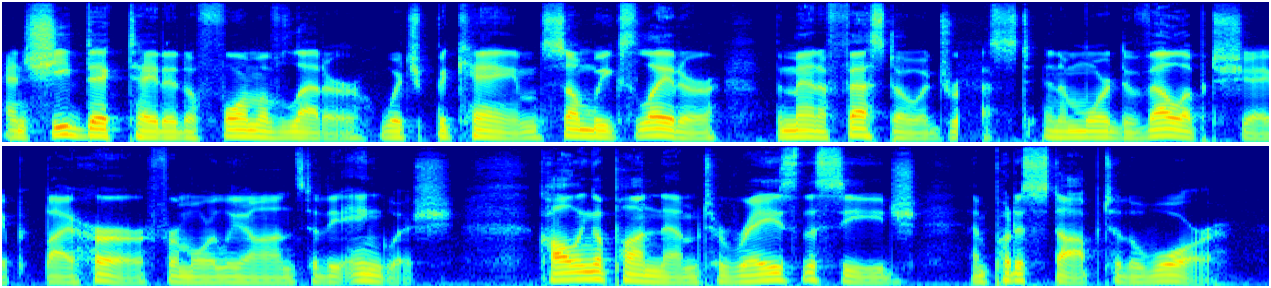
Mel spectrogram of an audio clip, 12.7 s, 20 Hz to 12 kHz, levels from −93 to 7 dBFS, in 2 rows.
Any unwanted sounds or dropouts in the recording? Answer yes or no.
yes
